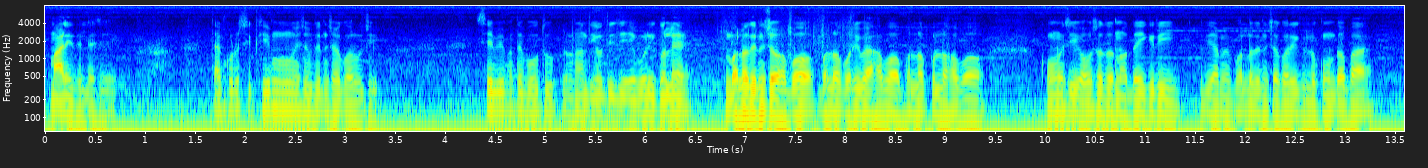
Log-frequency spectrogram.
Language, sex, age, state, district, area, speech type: Odia, male, 45-60, Odisha, Kendrapara, urban, spontaneous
